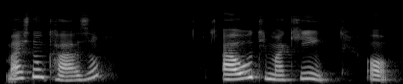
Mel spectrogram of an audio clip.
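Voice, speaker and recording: A high-voiced woman teaches an online class. She speaks slowly and patiently, and she often repeats herself and checks in with the students. Her voice comes through a video call. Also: lively intonation. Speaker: volunteer teacher.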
